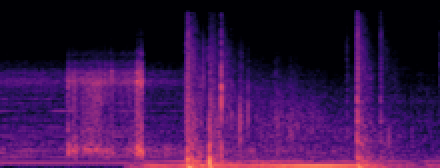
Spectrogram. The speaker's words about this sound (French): Les vichistes tirent par les fenêtres de l'Hôtel de France. Au milieu du tumulte provoqué par les coups de feu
